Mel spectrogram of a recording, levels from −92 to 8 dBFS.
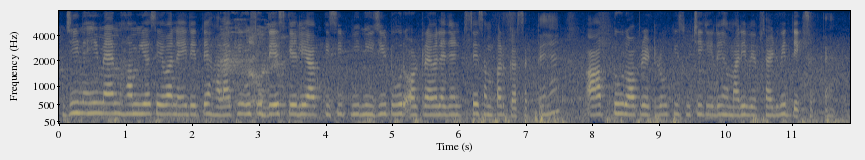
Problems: constant background noise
